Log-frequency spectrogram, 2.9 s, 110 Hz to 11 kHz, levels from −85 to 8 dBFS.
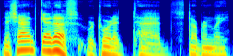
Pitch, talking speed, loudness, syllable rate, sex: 120 Hz, 145 wpm, -17 LUFS, 4.0 syllables/s, male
